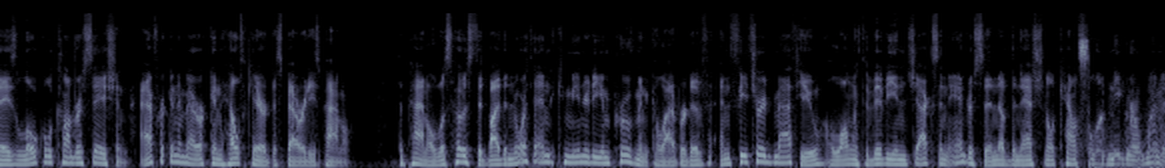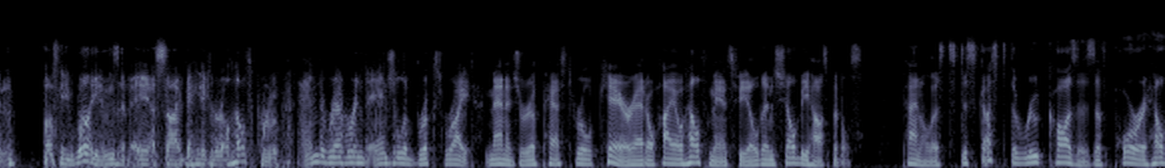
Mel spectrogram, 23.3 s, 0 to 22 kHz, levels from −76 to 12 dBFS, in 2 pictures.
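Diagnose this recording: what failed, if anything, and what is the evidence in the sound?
A call bitrate drop hits the network and codec stage from 10.76 s to 22.79 s. The speech loses its top end as the bandwidth falls from 20 kHz to 6 kHz. Sibilants turn dull and the sound grows rough and watery. The coarsest stretch lasts about 4.1 s. The falling bandwidth estimate forced the encoder to spend far fewer bits. The sound points to a slide from around 32 kbps to 6 kbps.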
